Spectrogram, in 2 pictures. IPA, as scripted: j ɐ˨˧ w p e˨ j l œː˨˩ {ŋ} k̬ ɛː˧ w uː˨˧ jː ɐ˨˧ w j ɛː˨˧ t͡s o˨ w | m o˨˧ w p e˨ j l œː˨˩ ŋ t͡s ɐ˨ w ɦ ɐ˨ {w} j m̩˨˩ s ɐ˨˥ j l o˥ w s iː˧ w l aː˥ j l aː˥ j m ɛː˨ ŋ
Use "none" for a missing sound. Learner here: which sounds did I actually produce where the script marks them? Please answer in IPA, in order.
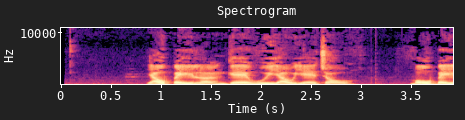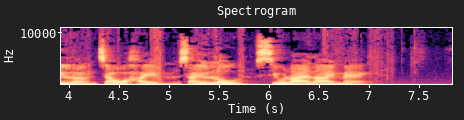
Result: ŋ, none

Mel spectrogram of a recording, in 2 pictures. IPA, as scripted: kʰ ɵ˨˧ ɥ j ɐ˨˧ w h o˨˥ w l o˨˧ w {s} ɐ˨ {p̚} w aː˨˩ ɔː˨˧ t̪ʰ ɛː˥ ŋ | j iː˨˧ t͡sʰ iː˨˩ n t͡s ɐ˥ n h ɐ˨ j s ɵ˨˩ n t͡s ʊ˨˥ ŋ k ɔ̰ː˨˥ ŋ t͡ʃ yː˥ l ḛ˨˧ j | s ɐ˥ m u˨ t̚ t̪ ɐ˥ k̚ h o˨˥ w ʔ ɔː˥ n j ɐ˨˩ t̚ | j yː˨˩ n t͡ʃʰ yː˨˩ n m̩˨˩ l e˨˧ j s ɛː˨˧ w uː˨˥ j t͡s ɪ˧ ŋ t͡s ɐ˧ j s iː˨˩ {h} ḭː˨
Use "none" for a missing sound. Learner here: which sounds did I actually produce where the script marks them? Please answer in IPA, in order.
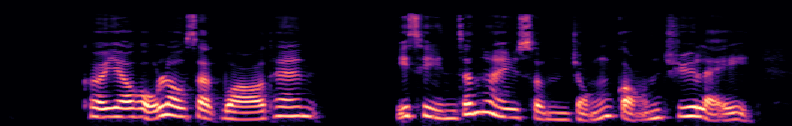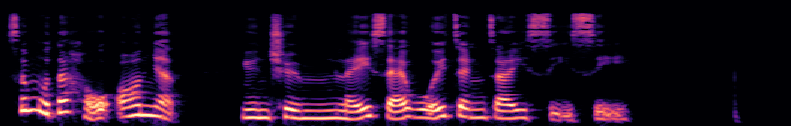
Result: s, t̚, s

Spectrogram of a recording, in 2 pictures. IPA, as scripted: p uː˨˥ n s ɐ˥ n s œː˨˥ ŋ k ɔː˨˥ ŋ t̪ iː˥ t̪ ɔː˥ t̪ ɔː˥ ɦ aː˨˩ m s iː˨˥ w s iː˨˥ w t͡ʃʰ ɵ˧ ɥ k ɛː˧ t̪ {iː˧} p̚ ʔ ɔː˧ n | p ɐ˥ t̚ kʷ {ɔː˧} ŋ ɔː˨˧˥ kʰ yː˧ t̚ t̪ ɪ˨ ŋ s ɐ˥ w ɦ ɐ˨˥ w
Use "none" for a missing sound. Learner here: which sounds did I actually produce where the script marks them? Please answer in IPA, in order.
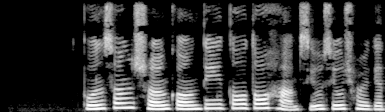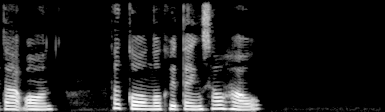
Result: aː˧, ɔː˧

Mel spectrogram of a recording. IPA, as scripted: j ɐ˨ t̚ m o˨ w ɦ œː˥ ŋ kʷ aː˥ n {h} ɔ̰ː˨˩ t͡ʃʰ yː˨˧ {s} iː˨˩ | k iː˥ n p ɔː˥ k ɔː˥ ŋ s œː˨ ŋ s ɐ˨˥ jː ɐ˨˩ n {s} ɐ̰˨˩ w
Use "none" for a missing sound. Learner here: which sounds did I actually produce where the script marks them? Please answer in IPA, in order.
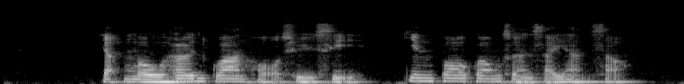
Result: h, s, s

